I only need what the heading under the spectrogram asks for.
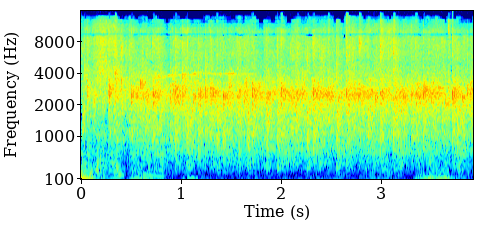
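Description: Steady crowd applause fills the whole stretch, a dense, even wash of many hands clapping at moderate loudness with no talking over it.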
